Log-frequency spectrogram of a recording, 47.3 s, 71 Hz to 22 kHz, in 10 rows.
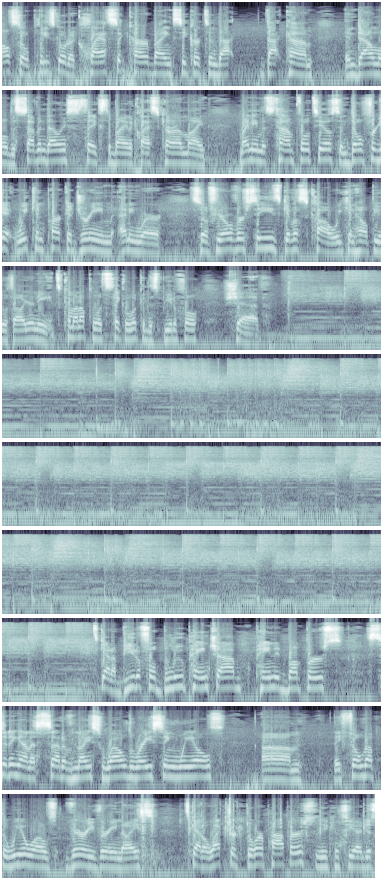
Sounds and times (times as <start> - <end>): Speech: 0.0 - 17.6, 34.3 - 47.3.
